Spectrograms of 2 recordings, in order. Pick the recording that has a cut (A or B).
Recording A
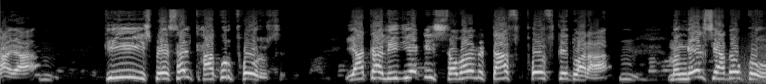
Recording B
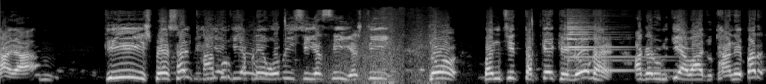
B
